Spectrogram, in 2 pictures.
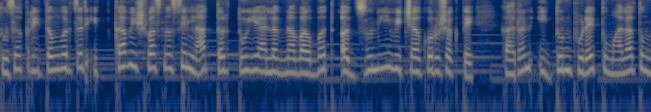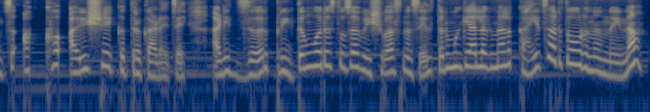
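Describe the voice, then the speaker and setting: A woman's voice: on the high side, brisk, hardly any pauses, dark tone, soft background music, natural voice. A woman voicing a stern, commanding older mother-in-law who questions and lectures.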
